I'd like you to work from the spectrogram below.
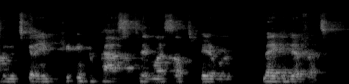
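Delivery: very soft low aside; subdued. Real, not acted. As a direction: fade into heavy point. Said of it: "dropping low".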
